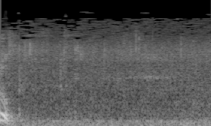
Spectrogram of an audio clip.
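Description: Steady background hiss in a pause in a man's speech, just after his last word ends.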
